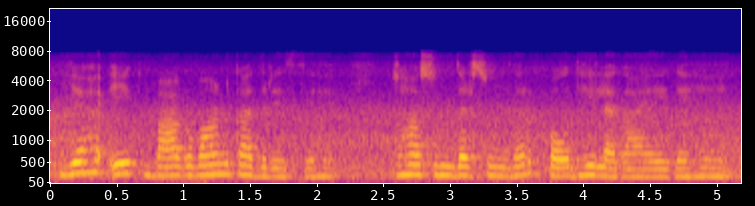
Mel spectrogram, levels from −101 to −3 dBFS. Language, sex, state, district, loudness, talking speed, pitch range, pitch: Hindi, female, Bihar, Gopalganj, -22 LUFS, 140 wpm, 180-220 Hz, 205 Hz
